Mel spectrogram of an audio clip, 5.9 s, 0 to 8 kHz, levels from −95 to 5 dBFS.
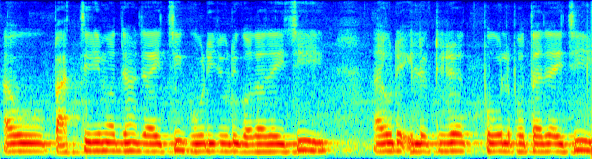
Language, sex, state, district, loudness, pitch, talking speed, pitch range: Odia, male, Odisha, Nuapada, -11 LUFS, 150 Hz, 130 wpm, 150-160 Hz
